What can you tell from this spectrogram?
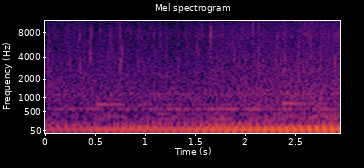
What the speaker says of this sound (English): the soothing patter of rain against the window pane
